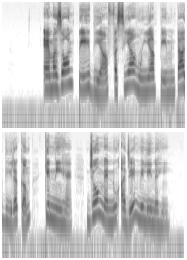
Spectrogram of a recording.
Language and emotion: Punjabi, neutral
